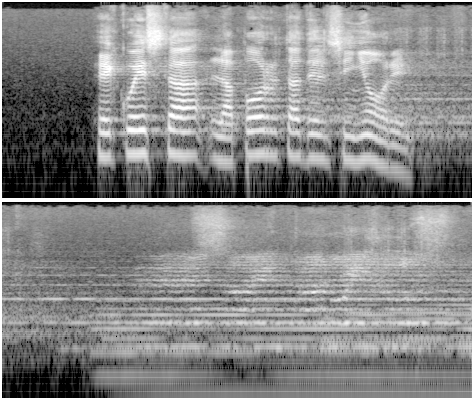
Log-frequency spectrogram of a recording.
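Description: An elderly man chants loudly through a microphone in a large echoing hall.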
